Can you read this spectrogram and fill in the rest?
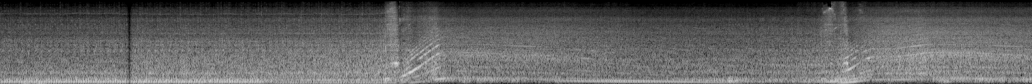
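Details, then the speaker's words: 6th Gen Camaro ZL1 supercharged V8 with a Roto-fab Big Gulp intake and LT5 95mm throttle body, no tune, exhaust valves closed, camera set beside the car: two throttle blips, whine climbing and falling with revs over a smooth idle; healthy. "There it is, guys. That's what it sounded like. Definitely sounded healthy as hell."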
